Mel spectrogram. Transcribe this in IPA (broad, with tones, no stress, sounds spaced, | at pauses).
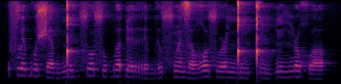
f l ɪ˥ b ʊ˧ ʃ ɛ˩ b ŋ͡ǃ i˧ b sʷ ʌ˥ sʷ ə˧ b ə˥ ɗ ɪ˧ r ɪ˩ b ɪ˧ sʷ ɛ̃˧ z ə˩ ʁʷ ɪ˥ sʷ ə˞˧ ŋ͡ǃ ĩ˩ ǃ ĩ˩ b ɗ ĩ˧ ŋ ə˞˥ χʷ ʌ˩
